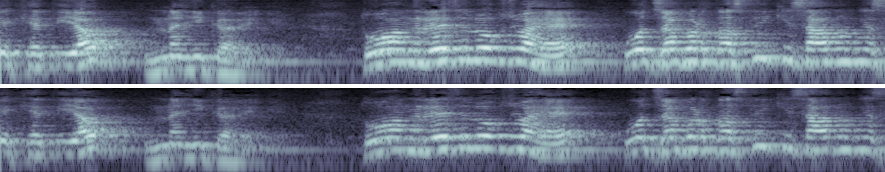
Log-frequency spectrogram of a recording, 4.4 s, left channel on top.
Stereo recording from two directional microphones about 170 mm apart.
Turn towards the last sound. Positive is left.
turn(degrees=25)  # may be behind; listen again after turning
